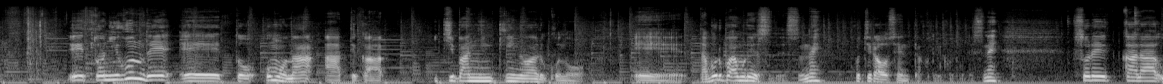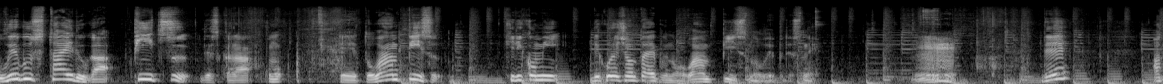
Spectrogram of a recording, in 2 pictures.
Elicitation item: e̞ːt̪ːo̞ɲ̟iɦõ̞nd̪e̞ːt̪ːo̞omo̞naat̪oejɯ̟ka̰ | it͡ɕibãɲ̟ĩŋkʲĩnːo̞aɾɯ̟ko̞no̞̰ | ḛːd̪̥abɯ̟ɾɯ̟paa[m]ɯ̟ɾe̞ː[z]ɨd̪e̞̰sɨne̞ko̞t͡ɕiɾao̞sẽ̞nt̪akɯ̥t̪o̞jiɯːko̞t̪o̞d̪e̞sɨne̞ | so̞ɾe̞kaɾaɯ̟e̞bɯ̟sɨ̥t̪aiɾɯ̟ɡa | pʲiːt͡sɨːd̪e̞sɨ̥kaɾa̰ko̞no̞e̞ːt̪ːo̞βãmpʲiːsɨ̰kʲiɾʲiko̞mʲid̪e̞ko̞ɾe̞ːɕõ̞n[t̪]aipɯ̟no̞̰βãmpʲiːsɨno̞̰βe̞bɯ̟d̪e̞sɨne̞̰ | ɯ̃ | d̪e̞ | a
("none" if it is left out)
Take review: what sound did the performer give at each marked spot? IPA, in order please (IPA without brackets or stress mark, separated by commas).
m, s, t̪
